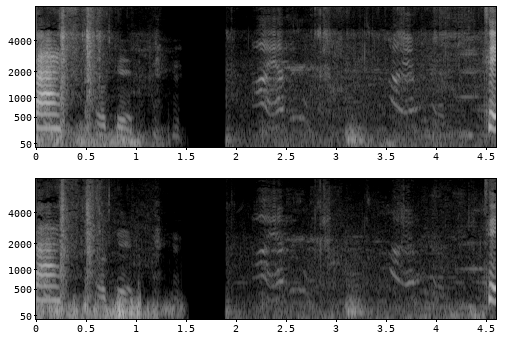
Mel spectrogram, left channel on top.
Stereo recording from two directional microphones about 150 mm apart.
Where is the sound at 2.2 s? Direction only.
30° right (ahead or behind).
